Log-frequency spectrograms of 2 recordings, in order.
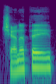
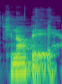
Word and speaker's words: Chanape: General introduction here with your, excuse me if I'm mispronouncing this, Chanape project? Is that how you pronounce it? – Yeah, you're close. Chanape.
